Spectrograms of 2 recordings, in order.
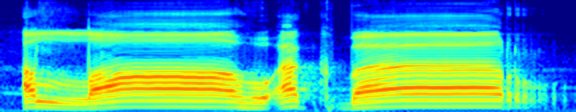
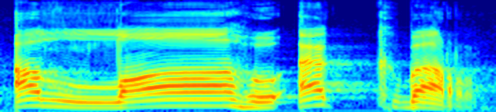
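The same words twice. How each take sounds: First: The vowel of ba is drawn out long. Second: No vowel is drawn out; all are short. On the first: The speaker calls it wrong. "dipanjangkan baknya" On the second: The speaker calls it right. "Begitu ucapnya"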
